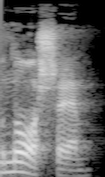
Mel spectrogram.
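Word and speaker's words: noszę: Да, мы произносим «ноше», но пишется с хвостиком, поэтому «в маю я ношу шорты», что переводится как «в мае я ношу шорты».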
